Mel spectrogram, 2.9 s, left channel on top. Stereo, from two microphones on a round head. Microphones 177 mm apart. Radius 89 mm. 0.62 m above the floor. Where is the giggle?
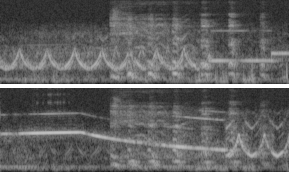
55° left (ahead or behind), 3.5 m.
